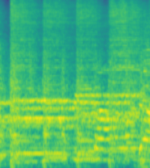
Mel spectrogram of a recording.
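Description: Live rock band playing loudly: electric guitar over bass and drums, with the singer's voice coming back in near the end.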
